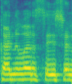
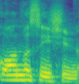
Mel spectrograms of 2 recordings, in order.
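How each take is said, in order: First: The first vowel is a short 'uh' sound. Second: The first vowel is an open 'aw' sound. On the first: The speaker calls it wrong. "कन्वर्सेशन नहीं होता" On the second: The speaker calls it right. "कॉन्वर्सेशन ही बोलते"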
